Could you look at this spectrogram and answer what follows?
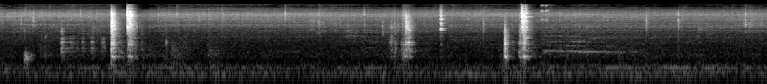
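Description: Chopped onion sizzling in hot ghee in a small tadka pan, being browned for a tempering. There is a steady sizzle throughout, with a few sharp knocks of a metal spoon against the pan, in pairs about two seconds in and again near six and eight seconds.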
